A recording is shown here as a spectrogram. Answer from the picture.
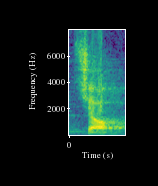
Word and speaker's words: chalk: Next word दिया हुआ है CHALK, इसे हम चाल्क नहीं चौक पढ़ते हैं, और चौक मीन्स होता है निशान लगाना, तो निशान लगाना यानी मार्क करना, तो यहाँ भी ए के बाद एल आ रहा है, इस कारण से यह साइलेंट हो जाता है, तो इसे हम चौक पढ़ेंगे, चौक का मतलब निशान लगाना होगा।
